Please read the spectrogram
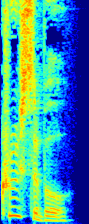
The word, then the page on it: crucible: British English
